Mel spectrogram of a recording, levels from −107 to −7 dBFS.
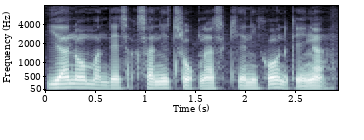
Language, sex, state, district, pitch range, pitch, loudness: Garo, male, Meghalaya, West Garo Hills, 100-120 Hz, 110 Hz, -17 LUFS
